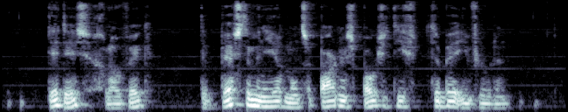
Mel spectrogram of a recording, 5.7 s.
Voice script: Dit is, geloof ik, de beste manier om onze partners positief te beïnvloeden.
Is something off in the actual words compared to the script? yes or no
no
